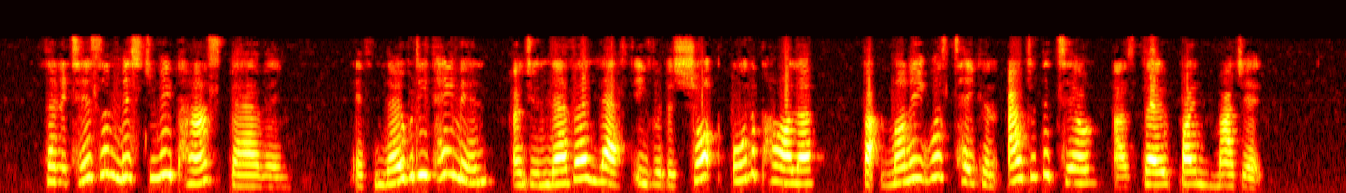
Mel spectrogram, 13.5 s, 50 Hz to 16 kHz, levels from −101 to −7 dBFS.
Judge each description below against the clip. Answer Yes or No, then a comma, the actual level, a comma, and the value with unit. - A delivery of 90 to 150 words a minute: Yes, average, 145 wpm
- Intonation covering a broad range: Yes, wide, 7.4 semitones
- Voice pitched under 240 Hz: No, very high, 265 Hz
